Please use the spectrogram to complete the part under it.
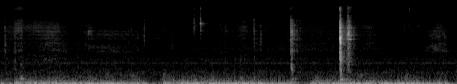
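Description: Fingers type on a computer keyboard at a terminal, a soft continuous clatter of keystrokes with one sharper click, close and fairly quiet, no voices.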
